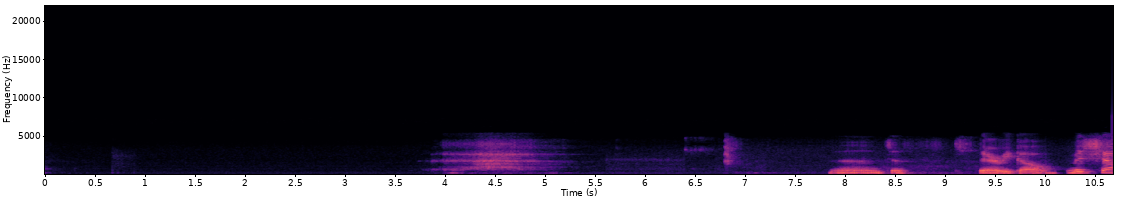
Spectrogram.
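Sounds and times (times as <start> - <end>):
group of people taking a deep breath together: 4.0 - 6.6
speech: 7.9 - 10.6.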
